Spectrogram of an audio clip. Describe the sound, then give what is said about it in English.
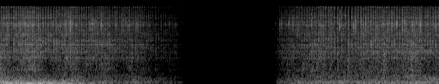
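A bicycle freewheel ratchets steadily as someone rides, a dense, fast ticking buzz that cuts out for about a second midway, then resumes at the same level. No one speaks. “Uh, oh, look! A bicycle! Come back, you!”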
